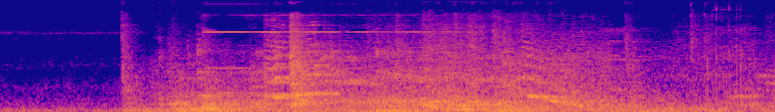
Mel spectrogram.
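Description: Elevator doors slide open with a rumble.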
